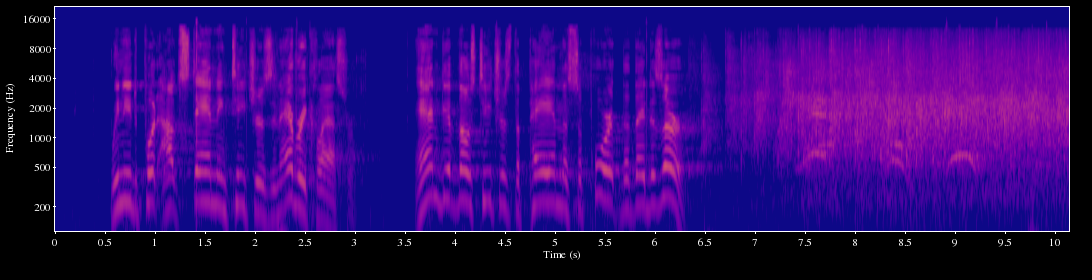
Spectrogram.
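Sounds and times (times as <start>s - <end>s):
speech: 0.6s - 6.9s
large audience applause: 6.7s - 10.1s.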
